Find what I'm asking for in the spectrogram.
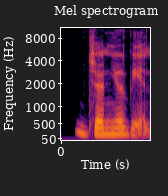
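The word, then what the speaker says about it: Jeon Yo Bin (전여빈): Okay, let me see if I can say this right. Jeon Yo Bin. Did I say that right? Jeon Yo Bin. Mm-hmm. okay.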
